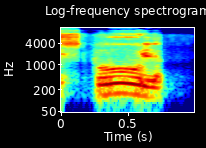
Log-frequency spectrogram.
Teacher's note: कई लोगों को मैंने बोलते सुना है वो इस तरह से बोलते हैं स्कूल वहां पर इ लगा देते हैं ना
